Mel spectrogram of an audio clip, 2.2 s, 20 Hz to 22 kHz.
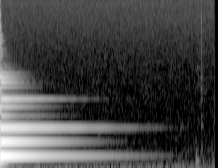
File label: CAVAQUINHO E, Guitars; Spectrasonics; Hans Zimmer Guitars VOL-2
